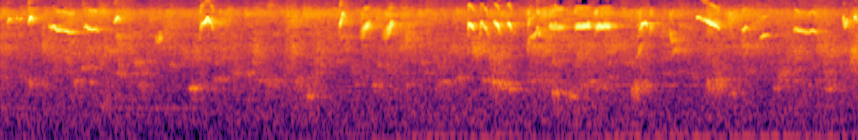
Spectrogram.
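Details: A crimson-breasted flowerpecker (pentis pelangi) utters scattered, very high, sharp chirps and thin slurred whistles. A brief dense cluster of ticks comes midway, with faint steady hiss behind.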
